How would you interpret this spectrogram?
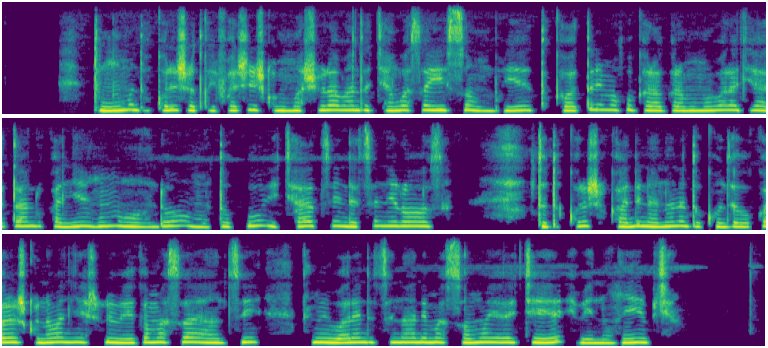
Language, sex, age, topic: Kinyarwanda, female, 18-24, education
